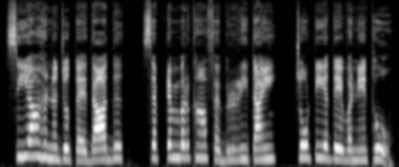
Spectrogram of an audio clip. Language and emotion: Sindhi, neutral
